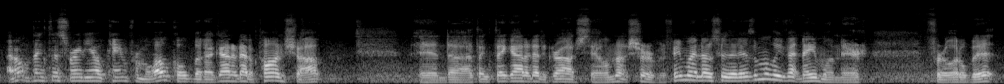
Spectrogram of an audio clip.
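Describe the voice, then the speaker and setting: Guy with a bit of a cold doing a casual demo, mid pitch, kinda rambling and folksy, noisy background. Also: expressive, fast, fairly bright tone. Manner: rambling, folksy, plain-spoken. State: coming down with a cold. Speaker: vlogger demonstrating a repaired radio. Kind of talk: casual hands-on demonstration talk. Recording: clear background noise.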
